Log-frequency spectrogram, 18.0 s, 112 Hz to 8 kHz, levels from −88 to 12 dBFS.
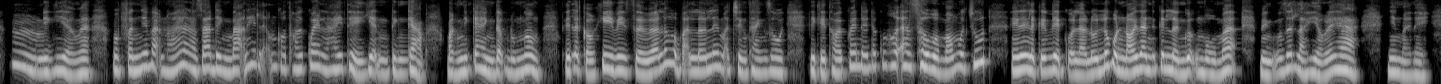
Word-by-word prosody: Ừm, 250 -9 -1
mình 205 +1 0
hiểu 210 -6 0
mà. 200 +1 -1 0.3
Một 225 - -1
phần 225 -1 +1
như 270 +3 +1
bạn 255 -5 -3
nói 220 +6 -1
là 275 -7 -1
gia 250 +3 0
đình 230 -3 +1
bạn 225 +2 -2
ấy 305 +2 -3
là 270 - -10
cũng 275 - -9
có 245 -3 -7
thói 240 0 -3
quen 280 +1 -2
là 230 -1 -3
hay 240 +1 -1
thể 245 -6 +2
hiện 190 +1 -1
tình 195 -3 -2
cảm 210 -7 +1 0.3
bằng 195 +1 0
những 215 +2 0
cái 260 - 0
hành 210 -5 +2
động, 205 +1 -1
đúng 200 +2 -1
không? 235 -4 +2 0.3
Thế 215 - +4
là 245 - 0
có 185 0 0
khi 245 -3 +3
bây 225 -1 +2
giờ 195 -3 0
á, 215 - +3
lúc 305 +7 -1
mà 295 - +1
bạn - - -4
lớn 215 +1 +1
lên 270 +1 0
bạn 225 -1 -7
trưởng 210 -4 -1
thành 200 -2 -3
rồi 210 -1 -1 0.3
thì 215 - +3
cái 200 -1 0
thói 200 -2 -2
quen 275 0 0
đấy 245 -2 -1
nó 270 - -6
cũng 290 - -9
hơi 285 0 -1
ăn 275 -1 0
sâu 265 -1 +4
vào 225 -3 +4
máu 195 +1 -1
một 265 +1 -1
chút. 315 +7 +2 0.3
Thế 220 - +4
nên 240 +1 +7
là 225 - +5
cái 215 -1 +3
việc, 220 -1 +3
gọi 185 -4 -1
là, 175 -1 +1
đôi 200 +3 +3
lúc 275 +6 +2
muốn 220 -4 +4
nói 200 +3 +5
ra 250 0 +5
những 230 +1 -1
cái 250 - +2
lời 225 -4 +4
ngượng 205 +1 +1
mồm 185 -2 -1
á, 235 +3 +2 0.3
mình 185 -3 +2
cũng 205 +2 -3
rất 250 +2 +1
là 220 -5 0
hiểu 190 -3 0
đấy 220 +4 +2
ha. 225 -5 +4 0.4
Nhưng 205 -2 +1
mà 180 - -2
này, 175 -1 -4
220 Hz, 300 wpm, -22 LUFS, 200-245 Hz, 0.4 s, nên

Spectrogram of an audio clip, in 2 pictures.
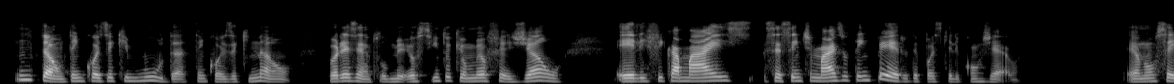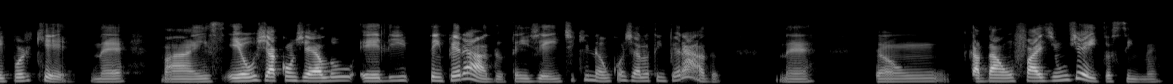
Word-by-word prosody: Então, 210 - +5
tem 155 +3 -4
coisa 160 0 -1
que 160 +1 -9
muda, 155 -7 -6
tem 140 - -10
coisa 130 -2 -8
que 135 - -13
não, 140 -7 -4 0.4
por 145 +2 +2
exemplo, 150 -6 +1
meu 130 0 -4
eu 140 - -3
sinto 165 +5 -7
que 165 - -6
o - - -2
meu 150 +1 -2
feijão, 150 +2 -1 0.5
ele 150 +1 +4
fica 165 +2 +4
mais 165 +4 +4
você 160 -2 -1
sente 165 +1 -3
mais 160 +3 +6
o 190 - -8
tempero 190 -6 +1
depois 135 -2 -10
que 135 - -12
ele 130 - -13
congela. 130 0 -9 1.1
Eu 135 - -2
não 140 +2 -4
sei 150 -1 +1
porque, 150 -6 -3 0.2
né, 130 +1 -3 0.4
mas 125 +2 -2
eu 160 +4 +4
já 185 -2 +8
congelo 175 -1 +2
ele 160 +5 -2 0.2
temperado, 170 - +3
tem 140 -1 -8
gente 135 0 -4
que 215 - -12
não 155 -7 -6
congela 165 -1 -5
temperado, 165 0 -4 0.6
né. 125 +3 -6 0.6
Então 135 - -5 0.7
cada 150 0 +5
um 145 +1 -2
faz 160 0 +3
de 180 - -5
um 200 +3 -6
jeito, 155 - +1
assim, 135 -2 -12
né. 120 +1 -16
155 Hz, 145 wpm, -26 LUFS, 135-165 Hz, 1.1 s, já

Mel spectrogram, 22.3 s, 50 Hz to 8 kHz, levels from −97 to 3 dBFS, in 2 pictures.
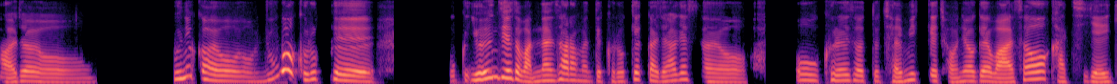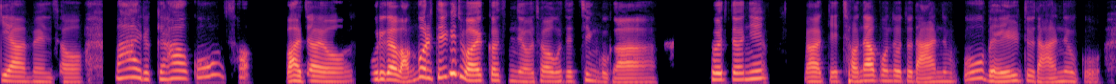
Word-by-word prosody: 맞아요. 145 -3 -4 0.8
그니까요. 185 - -1
누가 255 +8 +5
그렇게 200 - 0 0.7
어 175 - -12
그 190 - -12
여행지에서 265 +3 +4
만난 175 +4 -1
사람한테 185 -7 -3
그렇게까지 165 +2 -5
하겠어요. 155 -8 -5 0.5
어 195 -2 -4
그래서 190 -2 -3
또 170 - -11
재밌게 180 +4 -5
저녁에 170 +2 -3
와서 160 - +2
같이 155 - -10
얘기하면서 150 -2 -1 0.3
막 295 +3 +1
이렇게 235 -2 -2
하고 295 +9 0
서 - - -8 0.3
맞아요. 165 -2 +3 0.2
우리가 225 -2 +7
망고를 305 +3 +4
되게 310 - +7
좋아했거든요, 190 - +3
저하고 160 0 -1
제 165 0 -4
친구가. 140 -6 -3 0.5
그랬더니 225 +3 +3 0.4
막 160 +1 +2
이렇게 160 +1 -3
전화번호도 175 0 +2
나누고 160 - -2
메일도 175 +2 +2
나누고. 150 +2 -5
175 Hz, 285 characters per minute, -23 LUFS, 155-220 Hz, 0.8 s, 우리가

